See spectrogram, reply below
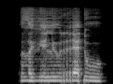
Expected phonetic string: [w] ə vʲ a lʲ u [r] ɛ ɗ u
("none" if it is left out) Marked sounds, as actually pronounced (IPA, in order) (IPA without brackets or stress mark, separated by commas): ð, r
